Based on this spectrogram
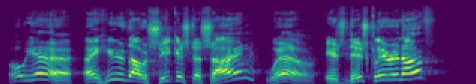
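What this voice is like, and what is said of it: Colbert doing a voice as God. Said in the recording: “Colbert mimicking God”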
